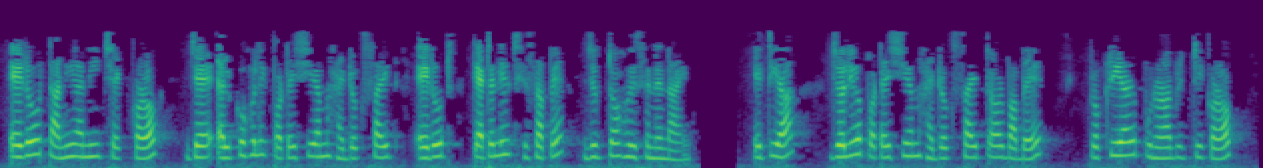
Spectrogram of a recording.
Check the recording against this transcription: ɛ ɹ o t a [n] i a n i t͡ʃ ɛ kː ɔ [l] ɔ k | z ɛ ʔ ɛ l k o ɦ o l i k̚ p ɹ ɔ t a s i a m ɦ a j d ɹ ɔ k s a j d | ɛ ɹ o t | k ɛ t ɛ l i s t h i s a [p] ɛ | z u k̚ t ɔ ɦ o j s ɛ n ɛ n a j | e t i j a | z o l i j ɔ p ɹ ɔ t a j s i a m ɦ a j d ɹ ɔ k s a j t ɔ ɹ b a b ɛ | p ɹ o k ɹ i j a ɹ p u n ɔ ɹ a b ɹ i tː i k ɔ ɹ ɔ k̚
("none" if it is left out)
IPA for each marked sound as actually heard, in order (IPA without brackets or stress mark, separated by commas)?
n, ɹ, p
